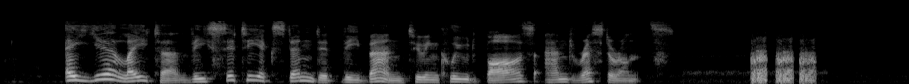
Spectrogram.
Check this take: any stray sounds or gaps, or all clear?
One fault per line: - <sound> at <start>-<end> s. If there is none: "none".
- laugh at 7.5-8.2 s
